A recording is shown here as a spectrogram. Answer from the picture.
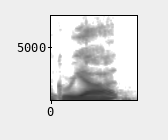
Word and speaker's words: griot: So along with saying warrior, we say warrior griot. Did I pronounce that correctly?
